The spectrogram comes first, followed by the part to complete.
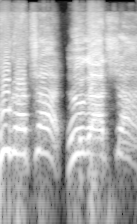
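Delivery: very high, panicked, freaked-out tone. Retelling how the PL reacted to hearing someone got shot: imitating someone freaking out. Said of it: "And he freaked out".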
